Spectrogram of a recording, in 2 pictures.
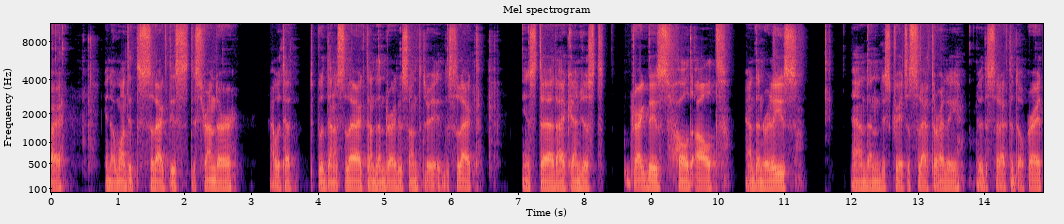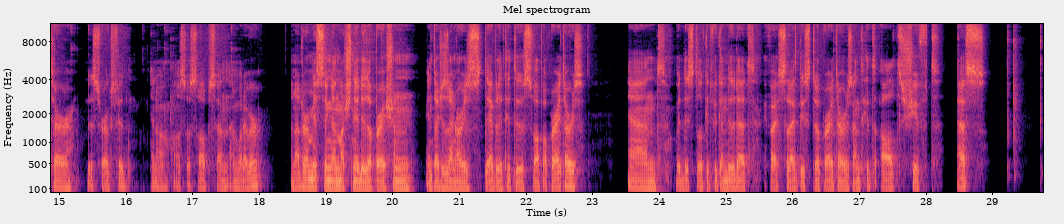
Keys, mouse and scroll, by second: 0.1-0.9 typing, 6.2-6.9 typing, 28.4 typing.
